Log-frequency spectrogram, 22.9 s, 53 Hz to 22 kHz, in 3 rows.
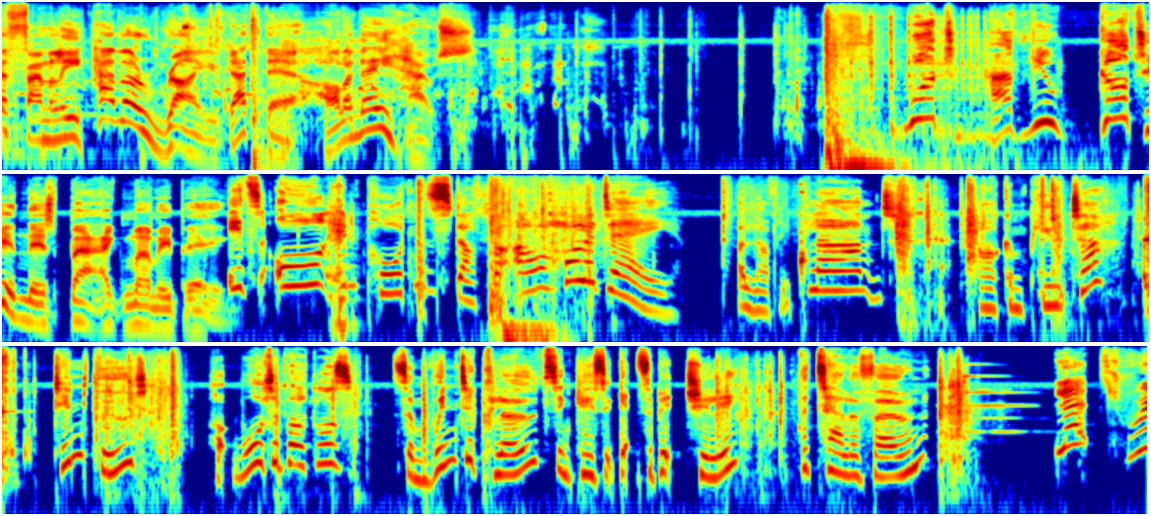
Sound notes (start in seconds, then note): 3.8 peppa and george giggling; 5.4 thud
